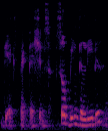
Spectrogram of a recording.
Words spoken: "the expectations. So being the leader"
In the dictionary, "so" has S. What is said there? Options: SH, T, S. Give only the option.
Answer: S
